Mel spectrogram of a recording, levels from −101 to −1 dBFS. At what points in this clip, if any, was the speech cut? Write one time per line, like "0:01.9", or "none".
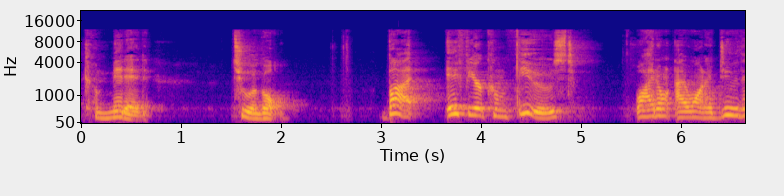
0:02.9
